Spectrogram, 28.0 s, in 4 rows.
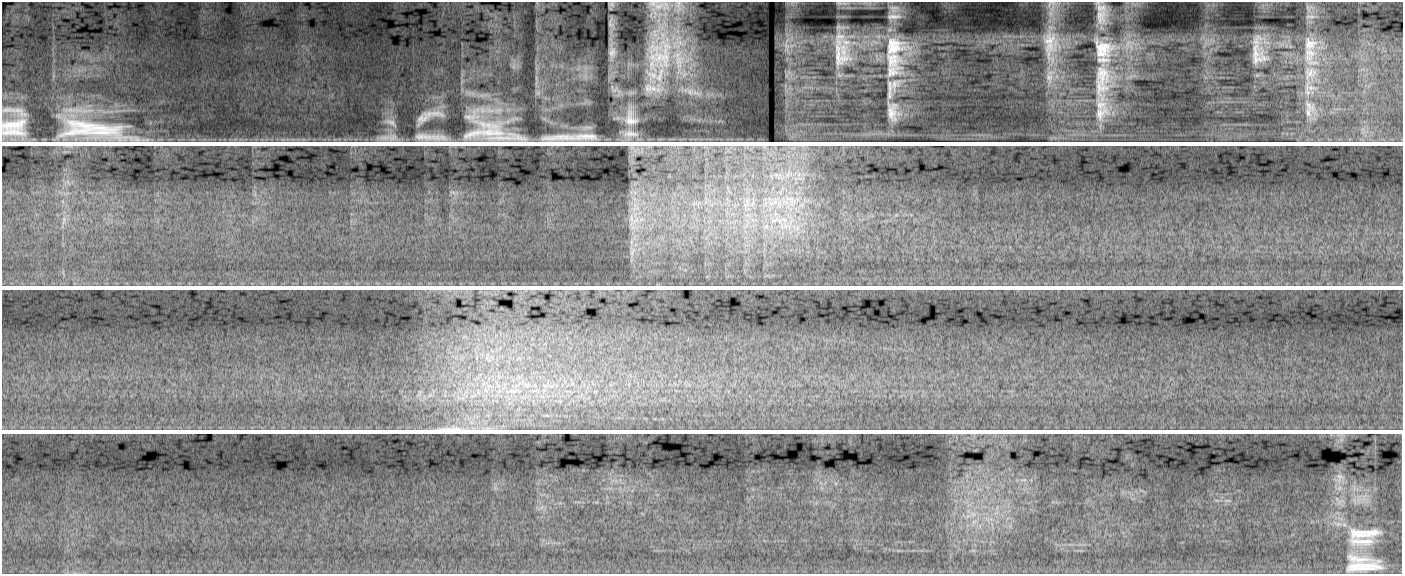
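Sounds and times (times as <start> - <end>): car engine starting and idling: 6.5 - 28.0.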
